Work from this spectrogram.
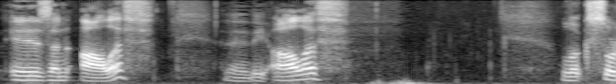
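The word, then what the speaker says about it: Aleph: that's the cursive now the olive is really a silent letter it is not pronounced it is still pronounced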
